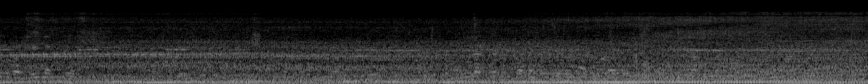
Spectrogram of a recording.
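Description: A car engine running with a steady low hum as an SUV drives off along the street, the hum swelling slightly in the second half.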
